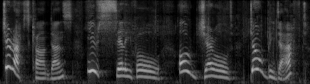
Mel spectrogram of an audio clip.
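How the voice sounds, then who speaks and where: A man's voice: high-pitched, huge pitch swings, drawn-out words, full character voice. A man voicing mocking storybook lions, roaring and taunting like bullies.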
